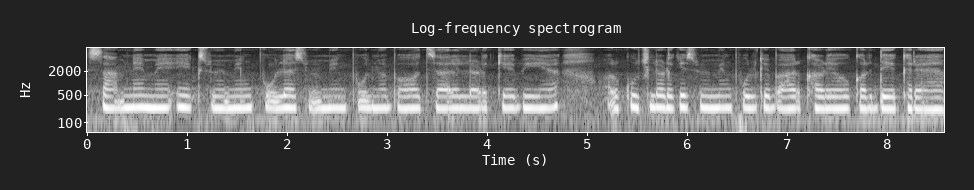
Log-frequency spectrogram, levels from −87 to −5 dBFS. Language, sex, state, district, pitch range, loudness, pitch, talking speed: Hindi, female, Chhattisgarh, Korba, 230-240 Hz, -14 LUFS, 235 Hz, 180 wpm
